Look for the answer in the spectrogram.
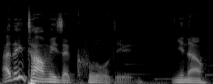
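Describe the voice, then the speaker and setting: A man's voice: fairly low pitch, huge pitch swings, moderate pace. A man hosting a casual video game discussion, enthusiastic and slangy, often repeating himself for emphasis. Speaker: podcast host. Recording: music playing behind the voice.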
